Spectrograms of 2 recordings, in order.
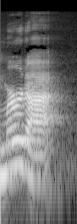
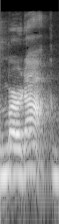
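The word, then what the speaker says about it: Murdaugh: so the murder but they pronounced the last name Murdock and now I thought it was Murdoch but it's Murdoch Murdock I guess whatever the H with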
